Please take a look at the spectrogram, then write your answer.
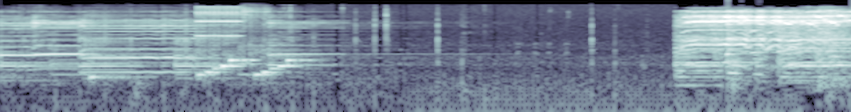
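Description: Epona the horse from a Zelda game whinnies twice in quick succession, loud and near, with a quieter pause and a few faint ticks before a second bright, shrill neigh bursts in at full strength.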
